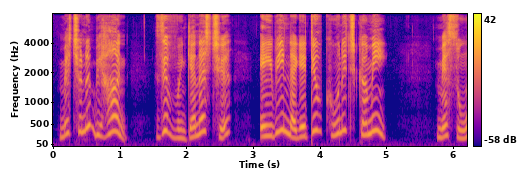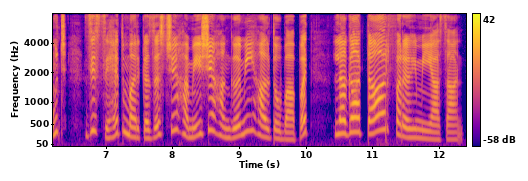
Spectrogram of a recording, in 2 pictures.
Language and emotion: Kashmiri, surprised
